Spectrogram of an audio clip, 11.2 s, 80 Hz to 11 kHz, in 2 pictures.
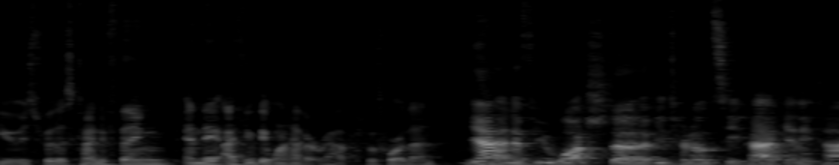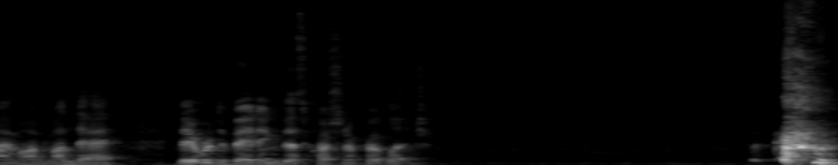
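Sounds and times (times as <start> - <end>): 
speech: 0.0 - 8.5, 10.6 - 11.1
sneeze: 10.6 - 11.1.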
